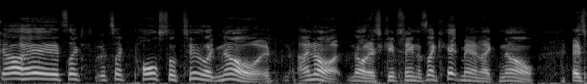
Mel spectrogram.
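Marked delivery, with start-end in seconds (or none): 0.0-2.0 high, mocking voice of clueless gamers; mocking imitation. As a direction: parrot them in a higher, silly tone.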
